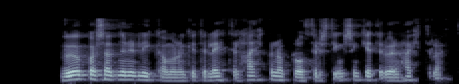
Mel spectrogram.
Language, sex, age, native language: Icelandic, male, 30-39, Icelandic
